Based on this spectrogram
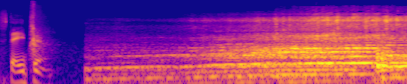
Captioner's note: air whooshing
